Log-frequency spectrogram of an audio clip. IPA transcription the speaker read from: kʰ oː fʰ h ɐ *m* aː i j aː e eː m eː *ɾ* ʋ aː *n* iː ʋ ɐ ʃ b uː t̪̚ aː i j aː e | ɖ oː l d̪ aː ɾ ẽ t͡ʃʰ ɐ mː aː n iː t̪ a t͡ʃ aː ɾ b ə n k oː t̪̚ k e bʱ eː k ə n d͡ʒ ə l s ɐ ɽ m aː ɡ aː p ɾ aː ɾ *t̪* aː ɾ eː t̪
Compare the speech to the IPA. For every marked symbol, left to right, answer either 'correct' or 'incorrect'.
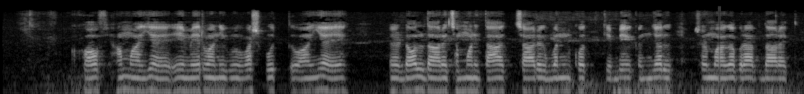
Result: correct, correct, correct, incorrect

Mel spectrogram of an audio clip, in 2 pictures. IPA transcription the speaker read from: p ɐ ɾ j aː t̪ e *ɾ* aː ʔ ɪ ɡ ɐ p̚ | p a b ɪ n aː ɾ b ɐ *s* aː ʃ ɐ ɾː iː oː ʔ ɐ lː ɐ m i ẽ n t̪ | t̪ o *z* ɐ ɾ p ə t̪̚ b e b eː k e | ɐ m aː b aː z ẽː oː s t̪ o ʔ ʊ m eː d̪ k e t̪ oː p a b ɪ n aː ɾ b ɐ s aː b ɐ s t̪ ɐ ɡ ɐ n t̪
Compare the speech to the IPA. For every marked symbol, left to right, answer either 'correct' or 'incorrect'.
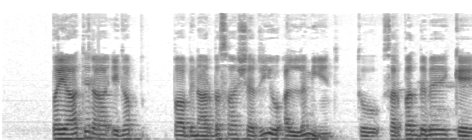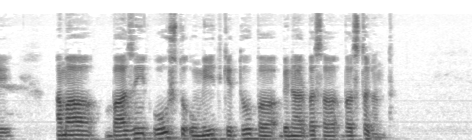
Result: correct, correct, incorrect

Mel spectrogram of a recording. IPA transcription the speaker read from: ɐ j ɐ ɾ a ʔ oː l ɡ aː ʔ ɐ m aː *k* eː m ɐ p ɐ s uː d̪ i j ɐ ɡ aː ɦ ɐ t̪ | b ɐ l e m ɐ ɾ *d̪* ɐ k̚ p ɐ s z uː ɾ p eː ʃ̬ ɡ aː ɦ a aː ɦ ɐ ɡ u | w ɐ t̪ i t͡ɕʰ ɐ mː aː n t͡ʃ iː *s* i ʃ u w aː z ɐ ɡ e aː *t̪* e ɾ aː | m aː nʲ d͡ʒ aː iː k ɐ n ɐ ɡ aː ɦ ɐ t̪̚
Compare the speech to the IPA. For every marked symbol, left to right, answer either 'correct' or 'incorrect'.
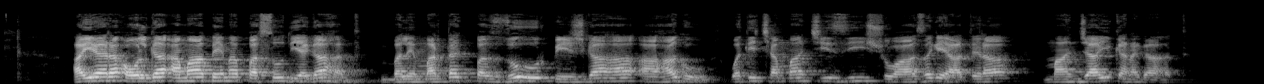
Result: incorrect, correct, incorrect, correct

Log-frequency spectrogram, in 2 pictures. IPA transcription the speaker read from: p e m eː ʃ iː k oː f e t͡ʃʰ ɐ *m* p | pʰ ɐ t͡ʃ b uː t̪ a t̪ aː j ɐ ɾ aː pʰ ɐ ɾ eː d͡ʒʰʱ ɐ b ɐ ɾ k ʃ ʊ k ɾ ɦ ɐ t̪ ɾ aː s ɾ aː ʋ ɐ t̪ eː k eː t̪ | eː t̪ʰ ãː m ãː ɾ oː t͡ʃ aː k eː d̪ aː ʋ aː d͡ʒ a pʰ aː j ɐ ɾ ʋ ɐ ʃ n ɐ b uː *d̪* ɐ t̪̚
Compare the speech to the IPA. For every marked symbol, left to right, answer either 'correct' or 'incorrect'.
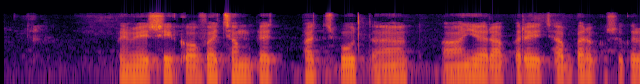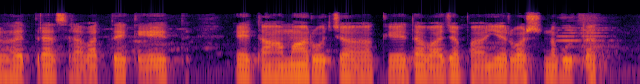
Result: correct, incorrect

